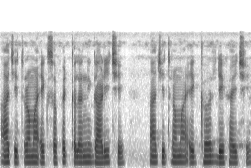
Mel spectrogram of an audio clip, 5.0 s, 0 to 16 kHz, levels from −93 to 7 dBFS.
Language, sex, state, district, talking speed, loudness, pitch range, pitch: Gujarati, male, Gujarat, Valsad, 165 wpm, -20 LUFS, 125-130 Hz, 130 Hz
